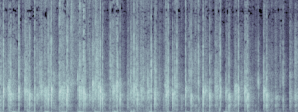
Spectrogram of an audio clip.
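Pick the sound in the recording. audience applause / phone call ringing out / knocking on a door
audience applause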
